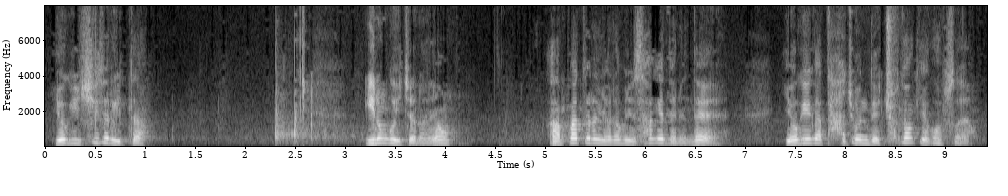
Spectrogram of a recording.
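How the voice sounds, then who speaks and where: A man's voice: sits high, breathy edge. A man teaching a real estate class in a conversational way, often putting rhetorical questions to his students. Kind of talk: classroom lecture.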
